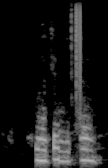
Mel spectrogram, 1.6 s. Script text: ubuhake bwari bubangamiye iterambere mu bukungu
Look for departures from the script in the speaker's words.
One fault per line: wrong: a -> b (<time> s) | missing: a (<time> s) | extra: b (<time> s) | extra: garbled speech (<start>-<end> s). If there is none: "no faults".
missing: bwari bubangamiye iterambere (0.8 s)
